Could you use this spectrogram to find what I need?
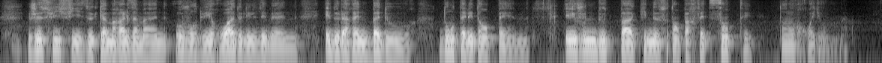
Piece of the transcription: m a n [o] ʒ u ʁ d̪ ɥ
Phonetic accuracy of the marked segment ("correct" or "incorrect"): correct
